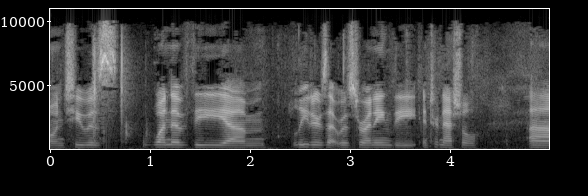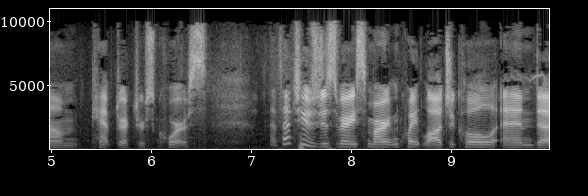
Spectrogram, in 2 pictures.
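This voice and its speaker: A woman's voice: on the low side, sharp tone, clean tone, low-quality recording. A woman from Canada co-hosting a casual chat podcast, chatting about a book she recommends. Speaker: podcast co-host.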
